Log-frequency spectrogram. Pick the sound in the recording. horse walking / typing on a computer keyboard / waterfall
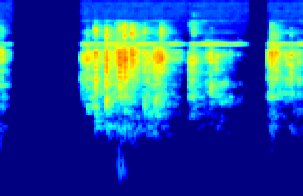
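typing on a computer keyboard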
